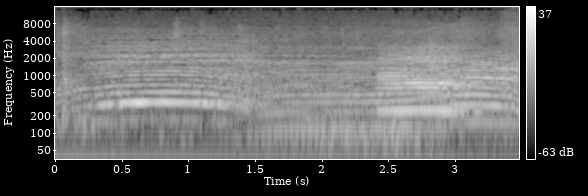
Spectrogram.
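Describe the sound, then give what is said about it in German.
Two long, drawn-out cow moos sound in succession, the second a bit louder, with faint background rustle, in the stable at Antonius in Fulda-Heimbach, Germany, where the Christmas Mass is celebrated. No one speaks. “Der Gottesdienst wird auch in diesem Jahr im Stall gefeiert”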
